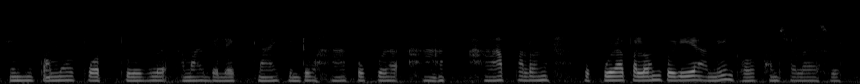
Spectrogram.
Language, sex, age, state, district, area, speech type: Assamese, female, 30-45, Assam, Sivasagar, rural, spontaneous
